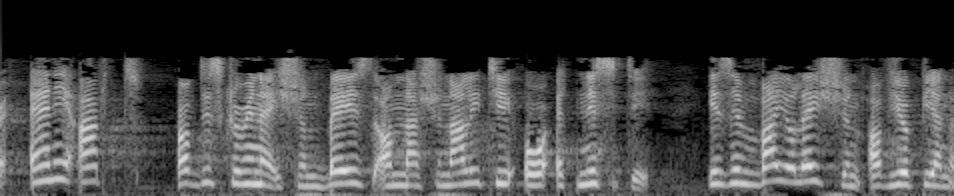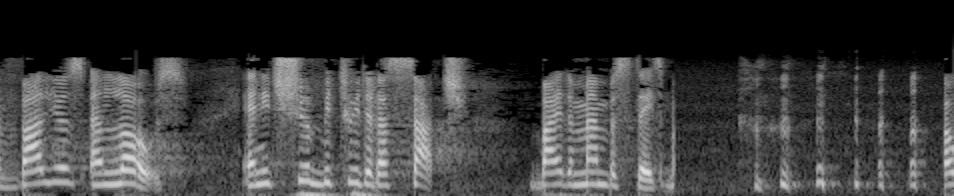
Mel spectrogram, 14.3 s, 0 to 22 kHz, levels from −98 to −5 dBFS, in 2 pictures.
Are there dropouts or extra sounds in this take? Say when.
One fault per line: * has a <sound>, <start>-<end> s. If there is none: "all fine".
* has a laugh, 12.7-14.1 s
